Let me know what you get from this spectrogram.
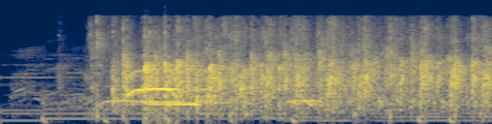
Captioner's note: applause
